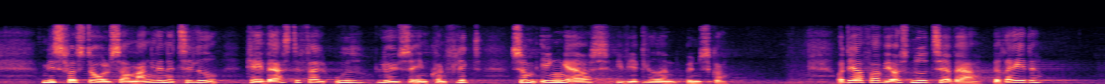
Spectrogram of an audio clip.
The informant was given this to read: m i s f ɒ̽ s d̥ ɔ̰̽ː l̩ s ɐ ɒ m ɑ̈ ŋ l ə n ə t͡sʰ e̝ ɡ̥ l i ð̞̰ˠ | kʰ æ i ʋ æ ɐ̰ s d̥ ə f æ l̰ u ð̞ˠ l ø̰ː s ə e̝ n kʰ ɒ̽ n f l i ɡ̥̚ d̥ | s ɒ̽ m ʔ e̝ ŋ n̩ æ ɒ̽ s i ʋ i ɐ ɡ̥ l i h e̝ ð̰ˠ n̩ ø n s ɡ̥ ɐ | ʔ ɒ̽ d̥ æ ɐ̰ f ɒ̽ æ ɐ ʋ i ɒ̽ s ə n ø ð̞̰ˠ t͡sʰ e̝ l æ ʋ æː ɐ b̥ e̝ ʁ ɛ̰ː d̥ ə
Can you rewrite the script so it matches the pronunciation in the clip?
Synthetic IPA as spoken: m i s f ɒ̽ s d̥ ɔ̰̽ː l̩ s ɐ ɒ m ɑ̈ ŋ l ə n ə t͡sʰ e̝ l i ð̞̰ˠ | kʰ æ i ʋ æ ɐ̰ s d̥ ə f æ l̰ u ð̞ˠ l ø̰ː s ə e̝ n kʰ ɒ̽ n f l i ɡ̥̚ d̥ | s ɒ̽ m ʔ e̝ ŋ n̩ æ ɒ̽ s i ʋ i ɐ ɡ̥ l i h e̝ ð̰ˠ n̩ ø n s ɡ̥ ɐ | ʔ ɒ̽ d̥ æ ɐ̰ f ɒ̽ æ ɐ ʋ i ɒ̽ s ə n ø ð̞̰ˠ t͡sʰ e̝ l æ ʋ æː ɐ b̥ e̝ ʁ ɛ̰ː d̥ ə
